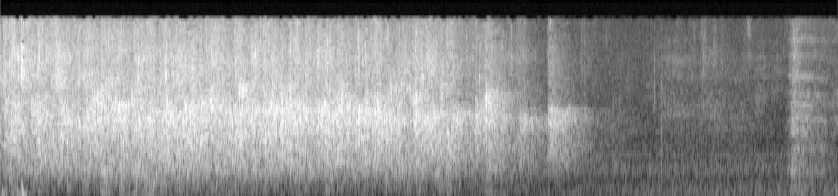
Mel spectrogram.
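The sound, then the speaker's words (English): Audience applause for a woman who has just spoken, a loud, dense clapping that holds steady for several seconds, then thins and fades to a quiet tail with one small late burst. “Let's give her a big hand.”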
